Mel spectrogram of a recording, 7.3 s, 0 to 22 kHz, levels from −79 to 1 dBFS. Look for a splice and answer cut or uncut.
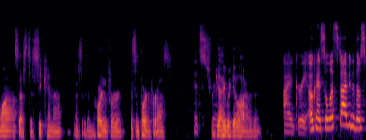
cut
